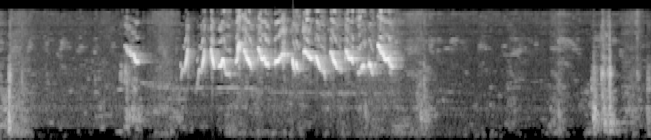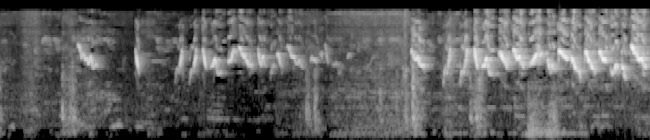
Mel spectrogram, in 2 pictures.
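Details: Junior Oriental white-eye (kecial kuning) from Lombok in speed song style, delivering three bursts of quick, high, jumbled twittering, each a few seconds long, separated by pauses with soft knocks and rustles.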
